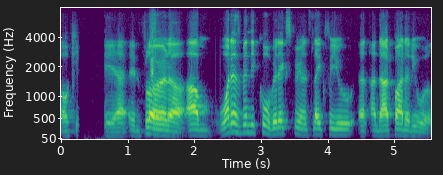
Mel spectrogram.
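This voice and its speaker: With a plain, everyday voice, this man's pitch sits mid-range. His speech runs at a fairly quick pace, and his pitch varies in an ordinary way. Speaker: online radio host. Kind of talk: interview questions, casual talk.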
